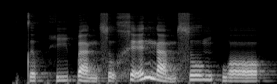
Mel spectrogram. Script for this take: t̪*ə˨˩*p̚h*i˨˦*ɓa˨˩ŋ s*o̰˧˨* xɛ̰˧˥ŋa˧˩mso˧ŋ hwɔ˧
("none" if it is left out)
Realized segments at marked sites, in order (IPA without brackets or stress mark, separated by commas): ə˨˩, i˨˦, o̰˧˨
